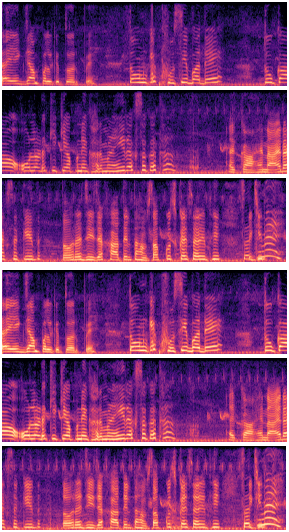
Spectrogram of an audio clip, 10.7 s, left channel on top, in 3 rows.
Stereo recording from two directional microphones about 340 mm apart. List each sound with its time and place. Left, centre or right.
0.0 s speech: right
6.3 s speech: left
10.3 s speech: right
